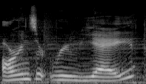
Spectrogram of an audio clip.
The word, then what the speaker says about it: Ahrens Rouillier: Arn Ruier.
